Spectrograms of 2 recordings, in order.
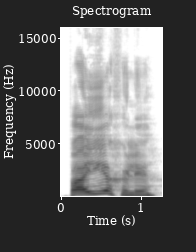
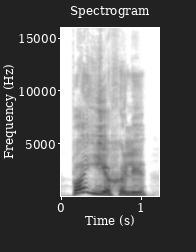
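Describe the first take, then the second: First: Drawn-out grin in the voice; smirking. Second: Said in the usual way. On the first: A narrator's reading. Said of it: "ухмыльнулся Блейк".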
